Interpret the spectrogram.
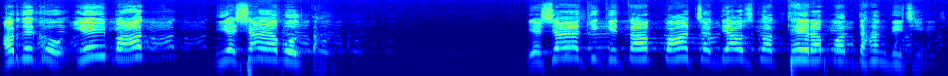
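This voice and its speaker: A man preaching a sermon as pastor, mixing in English phrases, building to shouted emphasis and calling out hallelujah. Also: very high-pitched, measured pace.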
